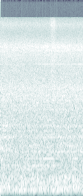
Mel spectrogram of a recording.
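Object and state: Nothing is struck.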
